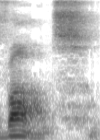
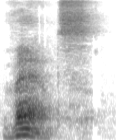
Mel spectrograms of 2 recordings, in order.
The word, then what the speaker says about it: Vance: We, as New Zealanders, we have the more sort of English pronunciation, so his name is Vance, whereas the Aussie fella called him Vance.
